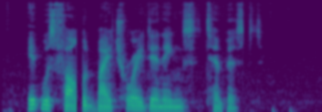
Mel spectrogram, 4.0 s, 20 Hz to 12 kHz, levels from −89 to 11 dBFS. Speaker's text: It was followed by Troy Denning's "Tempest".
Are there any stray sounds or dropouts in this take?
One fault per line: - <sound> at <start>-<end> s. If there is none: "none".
- dropout at 1.0-1.0 s
- dropout at 3.0-3.1 s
